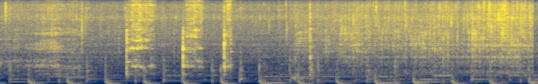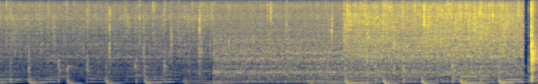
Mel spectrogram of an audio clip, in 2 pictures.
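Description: Diced potatoes and onion sizzling in hot oil in a frying pan, with a few sharp knocks about two to three seconds in.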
